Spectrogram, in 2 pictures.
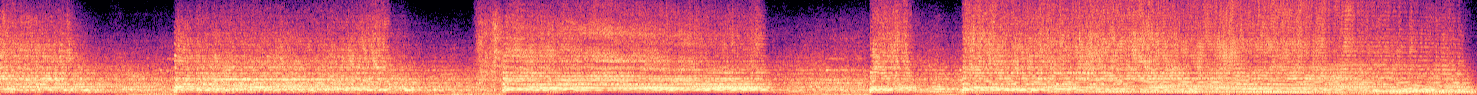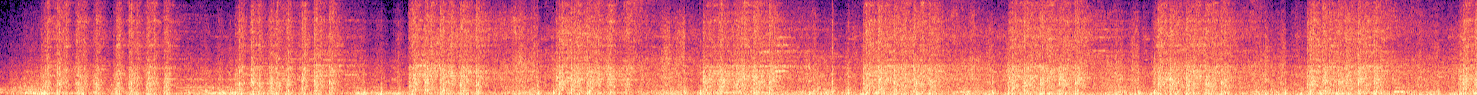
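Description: Norfolk Southern freight locomotive sounding its horn in a series of blasts that ends long, long, short, long, the grade-crossing signal. The locomotives then pass close by, and a string of loaded freight cars follows, with a steady rhythmic clickety-clack of wheels over rail joints.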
